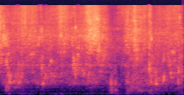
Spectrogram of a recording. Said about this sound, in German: da hört man, wie ich jetzt nämlich nicht mehr den Schwamm nehme, sondern die Bürste.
